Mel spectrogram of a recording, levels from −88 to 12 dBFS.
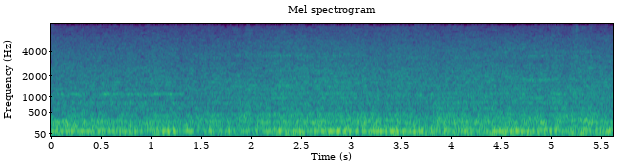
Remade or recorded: remade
